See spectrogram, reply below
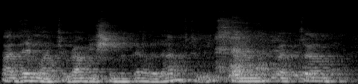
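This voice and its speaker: An older man, born in France, giving a halting, self-deprecating speech at a ceremony, full of ums and restarts. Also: on the high side, fairly even intonation, a crowd in the background. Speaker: past president honoured at a society oration. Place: large hall at a public event. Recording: echoey hall, voice from far off. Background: audience laughing.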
